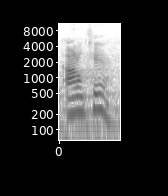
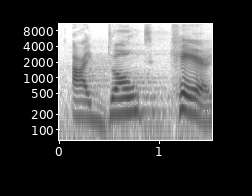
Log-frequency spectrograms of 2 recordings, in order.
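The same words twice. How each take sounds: First: Said in the usual way. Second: "I don't care" drawn out very slowly, each word weighted; emphatic repeat. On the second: Retold or imitated. Preacher retelling her retort to worry, slow and emphatic. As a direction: hold "don't" and "care" long and firm.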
